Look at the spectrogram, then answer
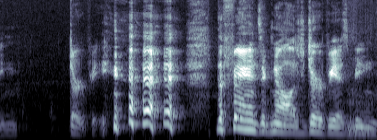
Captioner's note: laughs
